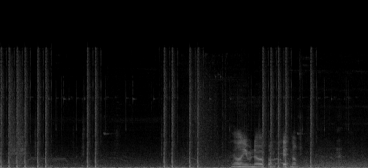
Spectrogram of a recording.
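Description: An assault rifle fires in short bursts.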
